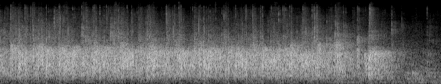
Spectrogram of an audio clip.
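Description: A seminar audience claps steadily for several seconds to welcome the speaker, a dense, close wash of applause that tapers off near the end.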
